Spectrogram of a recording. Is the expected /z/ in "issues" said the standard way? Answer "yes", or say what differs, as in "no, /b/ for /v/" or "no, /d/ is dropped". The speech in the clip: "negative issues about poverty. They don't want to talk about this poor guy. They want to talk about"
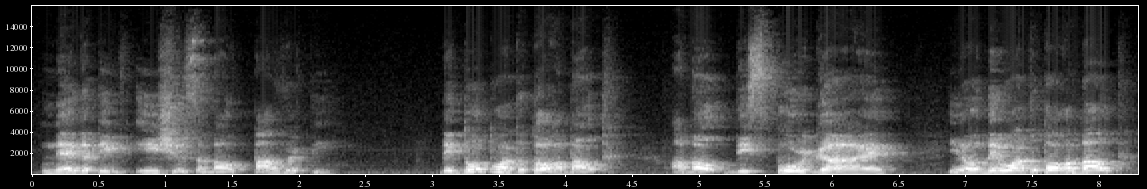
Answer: no, /s/ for /z/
